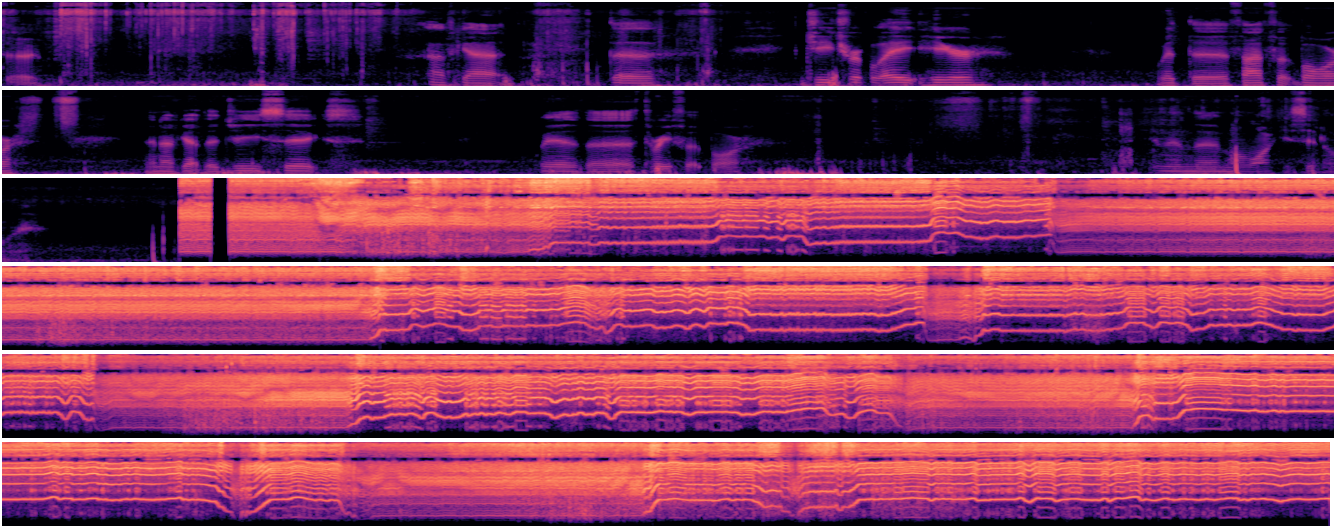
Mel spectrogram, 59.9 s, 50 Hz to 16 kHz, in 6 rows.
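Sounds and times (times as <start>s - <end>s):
chainsaw cutting wood: 0.0s - 2.9s, 21.2s - 59.9s.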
